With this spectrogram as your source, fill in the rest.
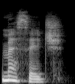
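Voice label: "message", British English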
